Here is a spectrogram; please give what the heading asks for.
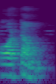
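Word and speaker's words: autumn: एन क्या पढ़ा आपने ऑटम एन की आवाज साइलेंट हो गई ऑटम पढ़ा जाता है ऑटम नहीं पढ़ते ऑटम पढ़ते है अब ये 10 पर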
